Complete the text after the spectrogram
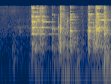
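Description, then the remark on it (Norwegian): Cups and glasses being set into a pulled-out dishwasher rack: a few sharp clinks and rattles in quick bursts, bright and fairly loud, with brief pauses between, no talking. “I don't know, just you have to pull this and put the cups or glasses here”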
